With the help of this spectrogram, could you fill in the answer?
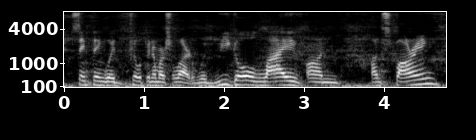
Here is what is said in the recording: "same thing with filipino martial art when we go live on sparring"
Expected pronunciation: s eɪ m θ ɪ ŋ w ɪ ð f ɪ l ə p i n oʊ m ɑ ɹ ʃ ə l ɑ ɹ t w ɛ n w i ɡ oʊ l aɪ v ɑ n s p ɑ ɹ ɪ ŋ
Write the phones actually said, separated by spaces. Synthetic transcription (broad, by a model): s eɪ m θ ɪ ŋ w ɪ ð f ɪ l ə p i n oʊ m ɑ ɹ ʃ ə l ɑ ɹ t w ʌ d w i ɡ oʊ l aɪ v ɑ n s p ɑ ɹ ɪ ŋ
